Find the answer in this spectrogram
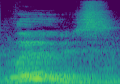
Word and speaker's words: lose: e o s e not the case chose choose lose lose actually runs with choose despite this word having a double O and this word having a single low these are the two that actually run these two even though they're spelled similarly they do not rhyme they do not sound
